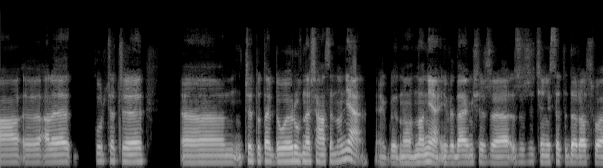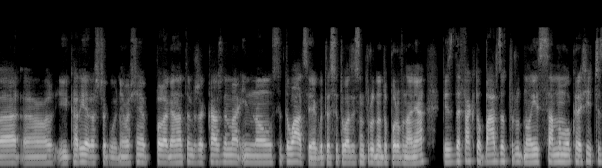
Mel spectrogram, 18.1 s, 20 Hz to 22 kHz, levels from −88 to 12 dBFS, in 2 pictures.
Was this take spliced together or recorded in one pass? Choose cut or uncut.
uncut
